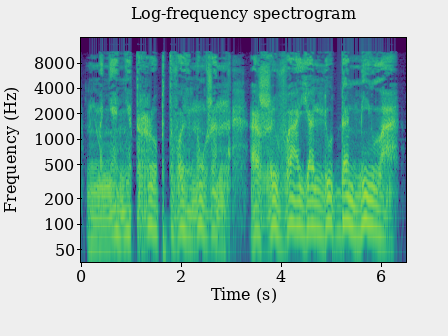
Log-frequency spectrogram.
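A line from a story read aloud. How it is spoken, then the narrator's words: Hissed through teeth. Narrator (Russian): процедил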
